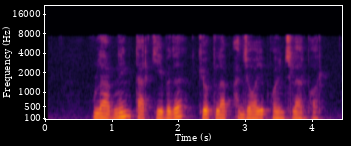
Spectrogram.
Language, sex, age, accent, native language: Uzbek, male, 25-34, Andijon, Uzbek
